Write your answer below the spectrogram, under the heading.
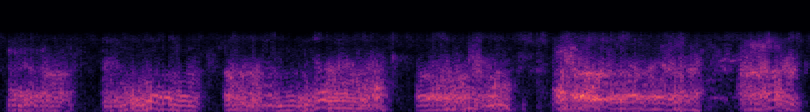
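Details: Two dogs playing indoors in an office; continuous low rough growling in long bursts of about a second, broken by short pauses, with whimpering yips mixed in.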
